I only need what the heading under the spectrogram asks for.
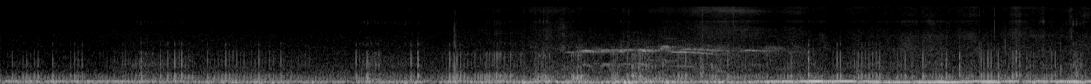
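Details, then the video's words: Deep rhythmic purr of a young pet cat named Pequeña, about four pulses per second, growing louder over time, with a faint high chirping sound in the background partway through. "loud kitty purrs"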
